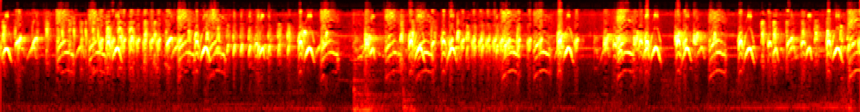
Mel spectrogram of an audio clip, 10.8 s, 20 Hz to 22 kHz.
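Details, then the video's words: Olive-backed sunbird trapping lure, long runs of high, rapid, tinkling chirps and arched notes with a short break and a soft low bump near the middle. "suara pikat mp3 burung kolibri kelapa"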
